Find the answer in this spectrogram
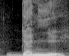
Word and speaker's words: gagner: Le A, vous remarquez qu'il est quand même relativement différent. On va juste prendre le temps. Donc moi, je le prononce A, ga, ga, ga, gagner, d'accord ?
